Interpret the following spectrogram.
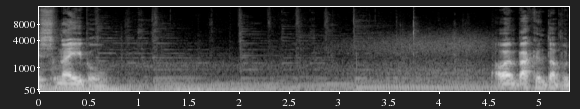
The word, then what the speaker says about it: Schnabel: like doing things like pronouncing uh parker's is schnubble and you're like taking a mick like pokemon style sort of thing it wasn't noble he was saying it was snable parker schnabel i went back and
